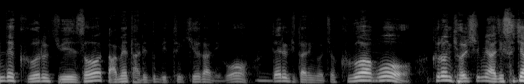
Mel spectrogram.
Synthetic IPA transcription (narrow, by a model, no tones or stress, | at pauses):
ɯnde̞kɯɡʌɾɯɭkie̞sʰʌname̞taɾidomitʰɯkiʌdaɲiɡot͈e̞ɾɯɭkidaɲinɡʌd͡ʑokɯɡʌɦaɡo | kɯɾʌnkjʌɭɕ͈imiad͡ʑiks͈ʰɯd͡ʑi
